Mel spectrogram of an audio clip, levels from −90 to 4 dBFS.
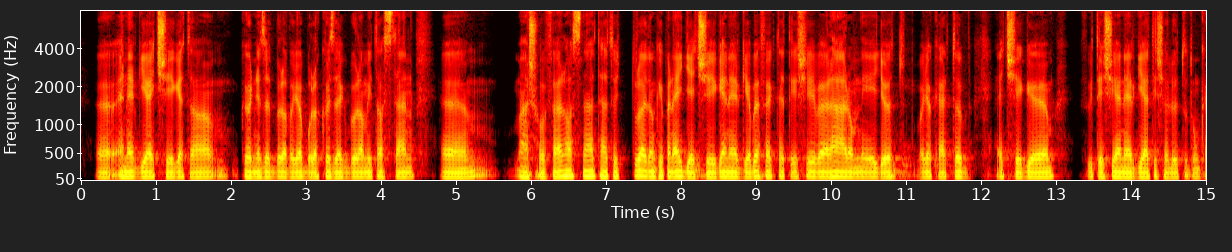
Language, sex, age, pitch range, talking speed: Hungarian, male, 30-49, 80-90 Hz, 110 wpm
